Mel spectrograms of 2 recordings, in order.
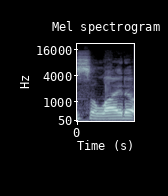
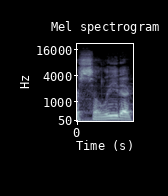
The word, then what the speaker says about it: Salida: Here in Salida or Celita, Colorado, pronunciations vary, you have the roundhouse of the great rails.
